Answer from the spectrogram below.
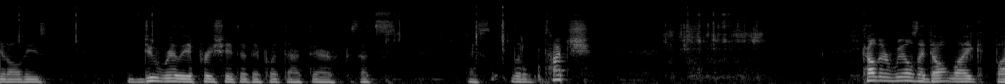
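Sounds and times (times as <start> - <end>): toy car scraping on tabletop: 6.6 - 7.7.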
